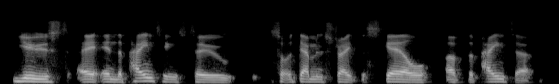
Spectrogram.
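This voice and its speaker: With a southern English accent, a man speaks at a medium pitch and a fairly slow pace. His intonation stays fairly even. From England, St Albans. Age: 30s. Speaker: glassblower and sculptor. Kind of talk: interview answer.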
